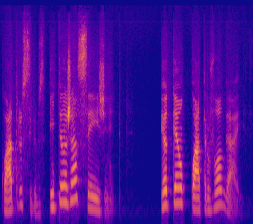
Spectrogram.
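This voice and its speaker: Middle-aged Brazilian woman, lively Portuguese teacher reasoning aloud through exam questions. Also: mid-range voice, moderate pace. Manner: animated, thinks aloud, spells letters out. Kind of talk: exam-prep lesson, working through questions.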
